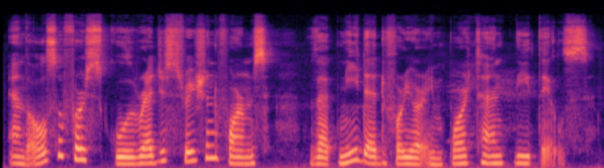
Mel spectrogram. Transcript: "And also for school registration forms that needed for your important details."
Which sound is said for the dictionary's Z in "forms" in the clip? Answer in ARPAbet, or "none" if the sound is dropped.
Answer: S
